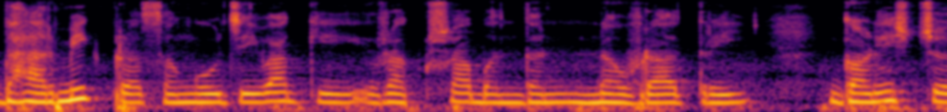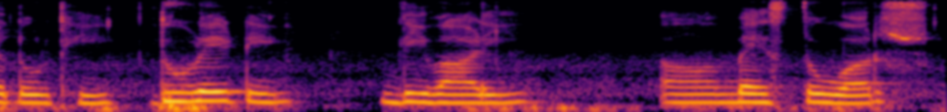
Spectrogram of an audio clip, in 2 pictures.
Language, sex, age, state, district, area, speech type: Gujarati, female, 18-30, Gujarat, Anand, urban, spontaneous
